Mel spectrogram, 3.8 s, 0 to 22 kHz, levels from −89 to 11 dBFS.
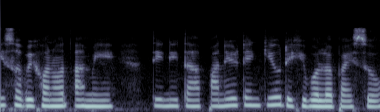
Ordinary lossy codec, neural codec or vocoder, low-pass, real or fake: none; none; none; real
